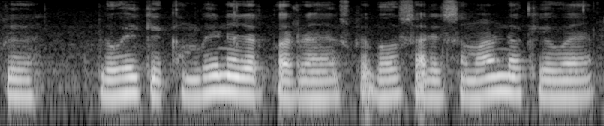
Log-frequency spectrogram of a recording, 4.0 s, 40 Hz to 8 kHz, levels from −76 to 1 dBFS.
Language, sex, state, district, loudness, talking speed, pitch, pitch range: Hindi, male, Gujarat, Valsad, -17 LUFS, 210 wpm, 145 Hz, 140-155 Hz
